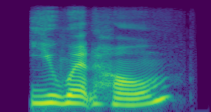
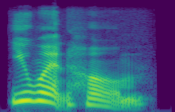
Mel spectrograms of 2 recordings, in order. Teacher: If you say you went home with rising intonation, it's a question. If you say you went home, with falling intonation, it's a statement.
